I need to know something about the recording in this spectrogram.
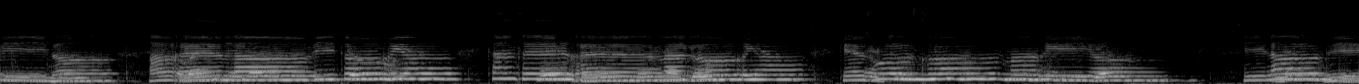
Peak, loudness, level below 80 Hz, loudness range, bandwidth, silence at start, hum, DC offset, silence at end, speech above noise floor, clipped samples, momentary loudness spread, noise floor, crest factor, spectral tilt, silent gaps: -14 dBFS; -29 LUFS; -64 dBFS; 3 LU; 12 kHz; 0 s; none; under 0.1%; 0 s; 28 dB; under 0.1%; 11 LU; -56 dBFS; 16 dB; -9 dB/octave; none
